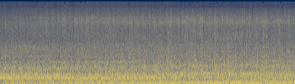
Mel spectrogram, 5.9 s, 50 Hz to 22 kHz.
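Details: Chevrolet Performance 454 big-block V8, fresh engine build on a run-in stand, first fire-up with header paint burning off: smooth, even idle with a steady low rumble and no knocks or misses; temperature around 190, oil pressure good; normal idle.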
